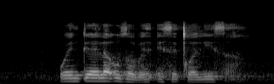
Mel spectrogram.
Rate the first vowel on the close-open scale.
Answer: mid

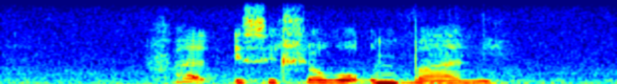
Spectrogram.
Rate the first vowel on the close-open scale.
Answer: open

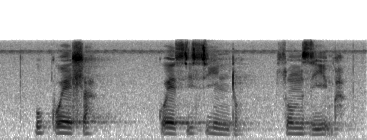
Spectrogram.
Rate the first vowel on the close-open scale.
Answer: close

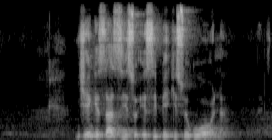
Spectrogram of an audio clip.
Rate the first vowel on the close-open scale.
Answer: mid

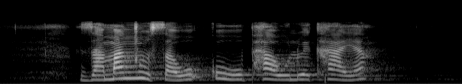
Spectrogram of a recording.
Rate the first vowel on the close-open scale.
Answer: open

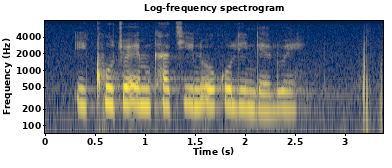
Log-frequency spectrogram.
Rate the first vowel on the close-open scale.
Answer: close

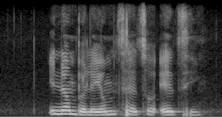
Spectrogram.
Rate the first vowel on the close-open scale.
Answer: close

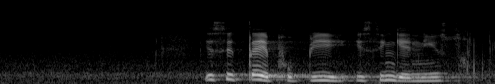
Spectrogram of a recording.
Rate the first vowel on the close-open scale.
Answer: close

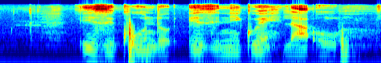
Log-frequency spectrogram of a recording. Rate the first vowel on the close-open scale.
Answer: close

